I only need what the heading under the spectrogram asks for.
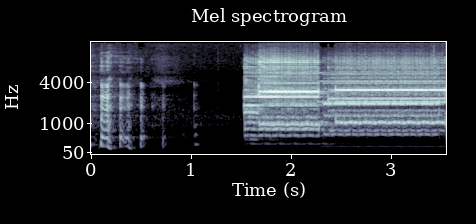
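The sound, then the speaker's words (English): A mobile phone ringtone blares loudly, a sustained bright electronic melody that shifts pitch partway through, following a few brief voice-like sounds and a moment of quiet. “Oh, I muted my phone.”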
